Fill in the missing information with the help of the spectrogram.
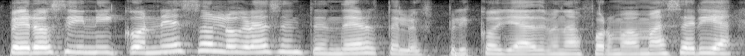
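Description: The online talk show host, a woman with a Mexican accent, has a clean, fairly bright voice on the high side and talks fast. She chats jokingly while reading out listener comments, full of laughter and filler words.

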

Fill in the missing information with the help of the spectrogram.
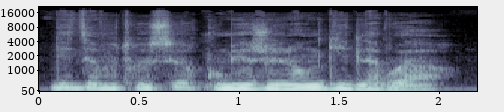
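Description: A man reading an audiobook and voicing a haughty young society lady who gushes and flatters. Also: medium pitch, a little fast, husky, voice pushed up. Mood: fawning. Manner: gushing, flattering.

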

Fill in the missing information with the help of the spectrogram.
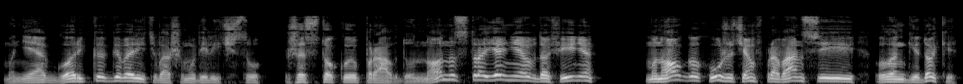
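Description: A man voicing a polite, ambitious young prosecutor who speaks to the king in a careful, measured way. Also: mid-range voice, very animated, no room sound. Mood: deferential.

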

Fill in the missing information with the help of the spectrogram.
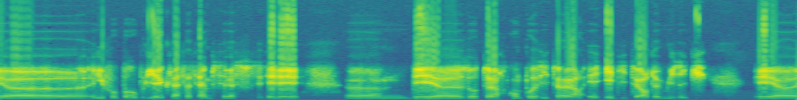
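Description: A man's voice: lowish voice, pushed and bright, no echo, rough recording. A man interviewed on radio as an association president, explaining at length with many hesitations and restarts.

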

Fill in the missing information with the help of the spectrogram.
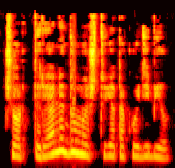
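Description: A jealous, hot-tempered young man barks short menacing lines, as a woman reader puts him on. The voice is warm and mellow, clipped and hard. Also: medium pitch, brisk, close to an everyday voice. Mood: furious. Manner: curt, snapping, menacing.

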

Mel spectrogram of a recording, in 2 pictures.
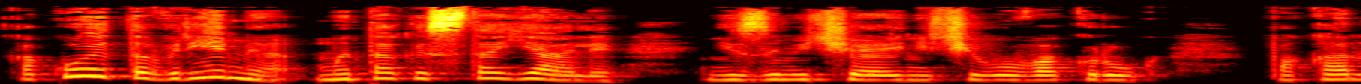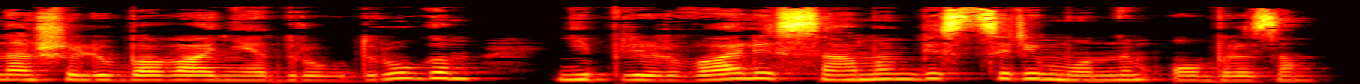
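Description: A woman narrating a fantasy romance novel in the first person, with a wry, expressive storytelling manner. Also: medium pitch, moderate pace, few pauses. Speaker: audiobook narrator.

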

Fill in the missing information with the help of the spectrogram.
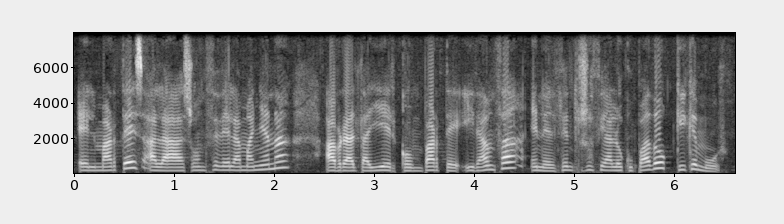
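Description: A woman with an accent from Spain hosts a radio show, informally reading event announcements over background music. Her voice is medium-pitched and animated at a moderate pace.

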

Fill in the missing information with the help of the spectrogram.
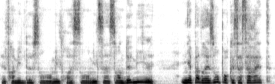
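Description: A man reading aloud and voicing an excitable, greedy speculator who gloats in eager exclamations. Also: fairly high pitch, normal speed, breathy edge, pitched above the performer's own voice. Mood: gloating.

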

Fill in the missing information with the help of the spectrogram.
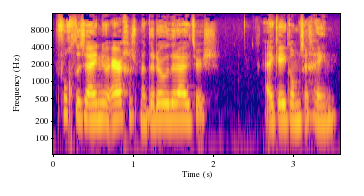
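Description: A woman's voice: medium pitch, level tone, normal speed. A woman narrating an adventure novel as an audiobook, reading steadily and now and then correcting herself.

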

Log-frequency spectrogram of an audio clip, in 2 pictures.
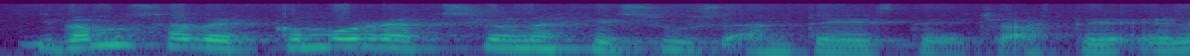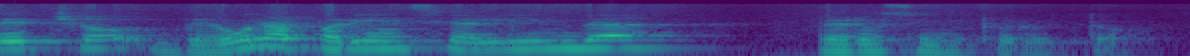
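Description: A man preaches in a relaxed, conversational way, often stumbling over and restarting words. His voice sits a little high and sounds mellow. It rings with room echo. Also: normal speed. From Mexico. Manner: conversational, restarts words, asks rhetorical questions. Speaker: pastor. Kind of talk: sermon.

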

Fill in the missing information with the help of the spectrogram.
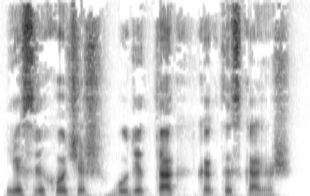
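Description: A man's voice: sits low, lively intonation, normal speed, no echo, studio quality. A man voicing a tormented male surgeon torn by passion, speaking in a desperate, confessional way in an audiobook. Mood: apologetic.

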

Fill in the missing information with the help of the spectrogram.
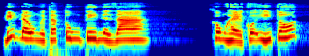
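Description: A woman voicing a young student daughter who calmly pleads with her parents. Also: high-pitched, fairly quick, pitched above the performer's own voice, natural voice. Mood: pleading reasoning. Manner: gentle, reasoning.

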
